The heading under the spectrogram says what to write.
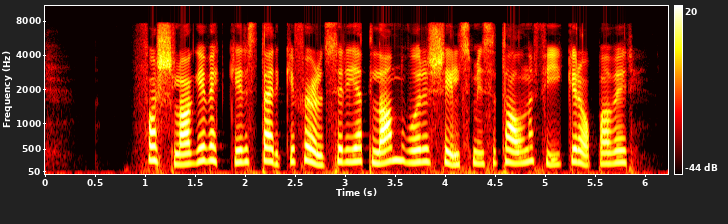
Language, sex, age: Norwegian, female, 49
